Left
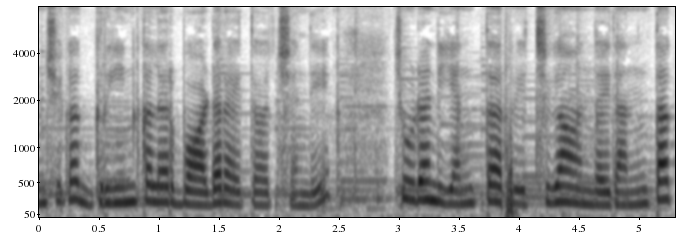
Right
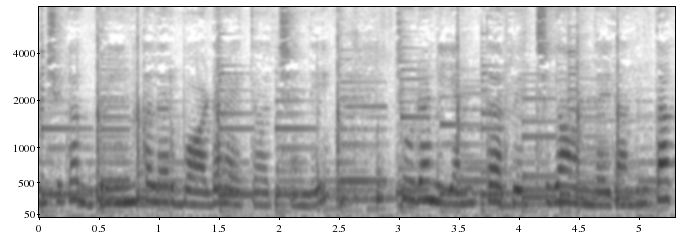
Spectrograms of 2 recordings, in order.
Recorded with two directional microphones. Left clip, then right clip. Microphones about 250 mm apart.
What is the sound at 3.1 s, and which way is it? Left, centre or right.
A woman's voice, left.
